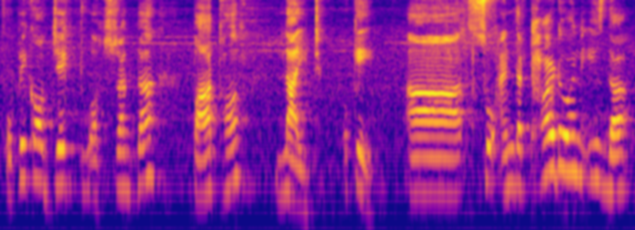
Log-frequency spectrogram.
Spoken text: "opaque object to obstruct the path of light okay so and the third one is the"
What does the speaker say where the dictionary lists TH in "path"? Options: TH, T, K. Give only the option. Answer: T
